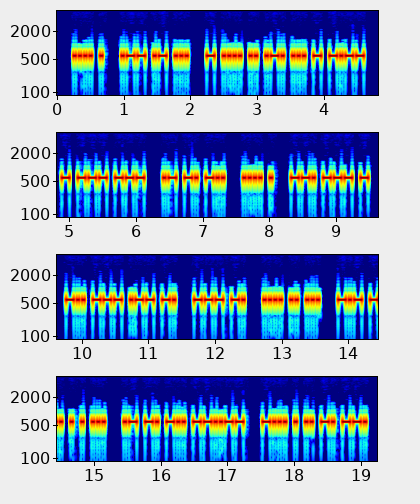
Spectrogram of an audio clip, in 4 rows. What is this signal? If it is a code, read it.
Morse code, heard as a keyed tone, about 30 wpm, 600 Hz. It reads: HE WAS THIRSTY TOO AND HE GOT DOWN ON HIS KNEES AND, BEING
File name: the old man and the sea / the old man and the sea 1 30wpm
